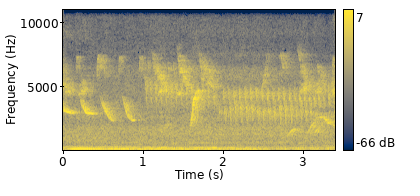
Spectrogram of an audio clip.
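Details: Canary youngster learning to sing, starting with several quick downward-slurred whistles, then a buzzy sustained trill and a rising sweep, with a low hum behind.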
